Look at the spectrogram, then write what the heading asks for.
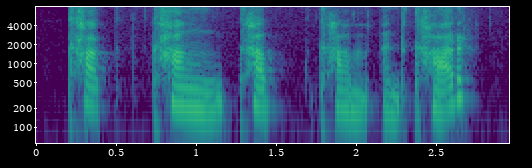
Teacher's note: So all of them keep the ah sound in them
